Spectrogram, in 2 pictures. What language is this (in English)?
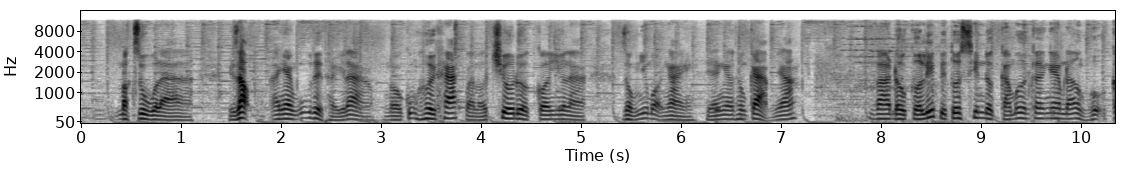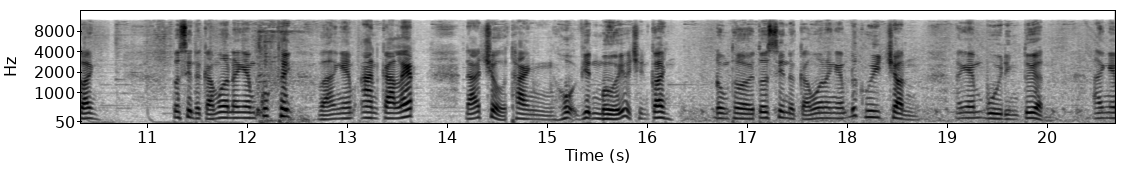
Vietnamese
